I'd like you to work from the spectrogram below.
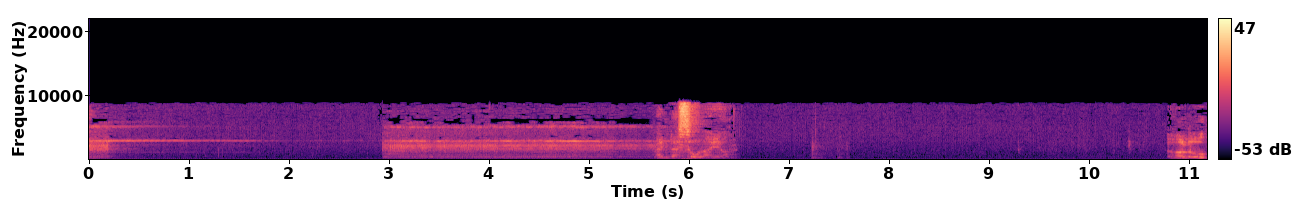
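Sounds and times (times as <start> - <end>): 
telephone bell ringing: 0.0 - 2.0, 2.9 - 6.4
faint steady high hum: 0.0 - 11.1
speech: 5.7 - 6.5, 10.8 - 11.1.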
